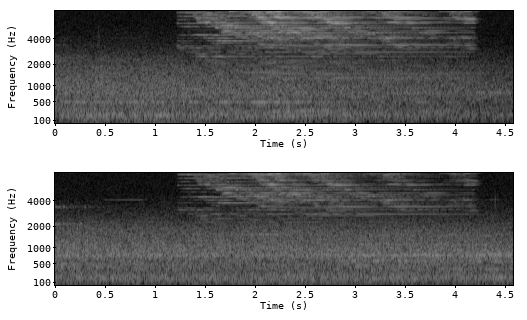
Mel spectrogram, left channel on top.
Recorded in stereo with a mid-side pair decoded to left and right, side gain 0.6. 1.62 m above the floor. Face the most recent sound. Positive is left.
turn(degrees=65)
